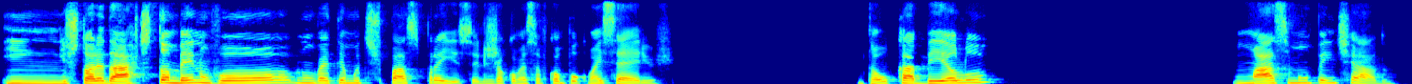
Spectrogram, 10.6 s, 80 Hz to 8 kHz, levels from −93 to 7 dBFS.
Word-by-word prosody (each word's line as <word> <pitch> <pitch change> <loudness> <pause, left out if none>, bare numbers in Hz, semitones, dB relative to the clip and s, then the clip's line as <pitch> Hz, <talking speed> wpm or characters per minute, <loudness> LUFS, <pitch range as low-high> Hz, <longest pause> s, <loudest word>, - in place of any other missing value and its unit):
em 200 -1 -5
história 215 +3 +4
da 200 -2 +8
arte, 205 0 +4
também 245 -2 +4
não 255 -2 -1
vou 235 +3 +1
não 240 -1 -7
vai 225 0 -1
ter 240 +2 -5
muito 230 0 -8
espaço 215 -1 -3
pra 240 -2 -4
isso, 170 -3 -9
ele 170 -1 -13
já 190 +2 -7
começa 190 +1 -8
a - - -14
ficar 205 +1 -5
pouco 195 -1 -7
mais 215 +1 -5
sérios. 155 -5 -5 1.4
Então 180 +1 -4
o 190 - -9
cabelo 225 +7 +2 1.8
no 200 - -12
máximo 220 +4 +3
um - - -7
penteado. 240 - -5
215 Hz, 165 wpm, -22 LUFS, 195-235 Hz, 1.8 s, da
